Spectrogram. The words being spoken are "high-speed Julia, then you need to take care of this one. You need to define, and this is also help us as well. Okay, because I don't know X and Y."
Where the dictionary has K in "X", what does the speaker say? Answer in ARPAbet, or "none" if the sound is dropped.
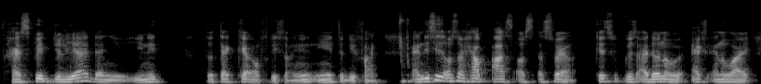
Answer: K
